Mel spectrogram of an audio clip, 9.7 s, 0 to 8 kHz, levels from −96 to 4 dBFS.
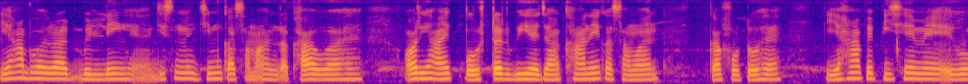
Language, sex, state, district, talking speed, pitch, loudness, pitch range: Hindi, male, Bihar, Katihar, 190 wpm, 190 Hz, -19 LUFS, 180-200 Hz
